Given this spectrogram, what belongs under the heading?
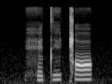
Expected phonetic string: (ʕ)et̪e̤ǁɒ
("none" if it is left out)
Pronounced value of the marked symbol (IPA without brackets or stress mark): h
